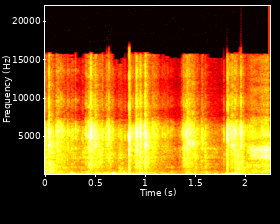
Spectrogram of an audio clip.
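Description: Handling noise and footsteps from someone walking down a carpeted hallway while holding the camera: a few soft, irregular low thumps mixed with brushing and rustling.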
